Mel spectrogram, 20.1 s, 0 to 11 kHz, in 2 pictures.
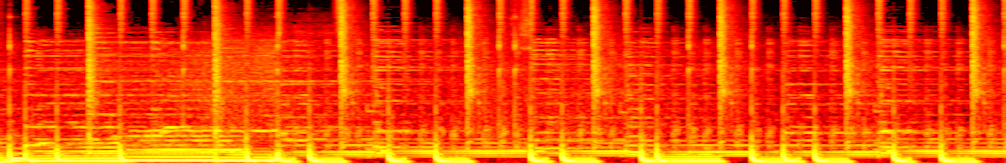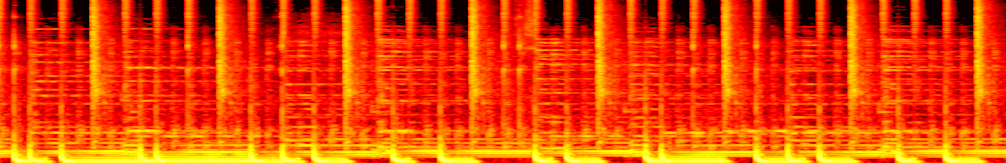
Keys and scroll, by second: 2.1 space, 5.5 ctrl+z, 11.3 alt+space, 12.2 alt+space, 16.6 space, 17.5 space, 17.8 z.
